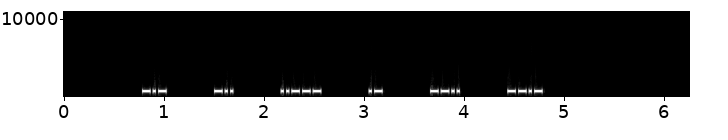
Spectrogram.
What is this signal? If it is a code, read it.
Morse code, heard as a keyed tone, about 43 wpm, spaced as for 15 wpm, 700 Hz. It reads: KD2AZQ
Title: USA Call Signs - 6 Characters - 6x Character Spacing - 45wpm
